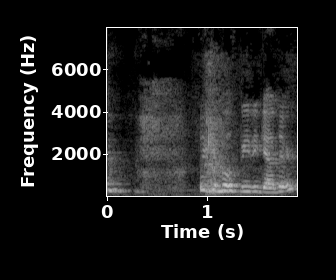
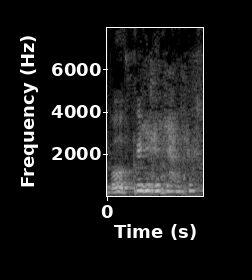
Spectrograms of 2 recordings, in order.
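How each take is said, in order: First: Said in the usual way. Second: Laugh breaking through. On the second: Real, not acted.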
